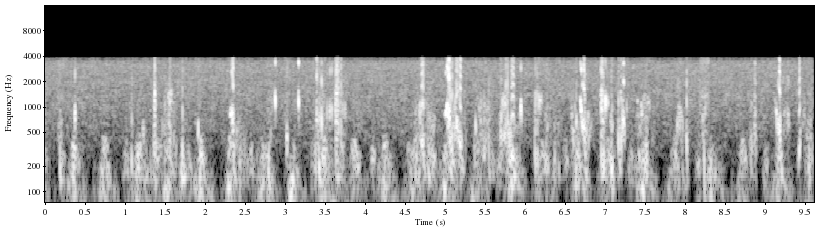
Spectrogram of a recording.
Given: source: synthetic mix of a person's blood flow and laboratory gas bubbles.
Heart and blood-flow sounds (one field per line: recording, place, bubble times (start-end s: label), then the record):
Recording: Doppler ultrasound of blood flow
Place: precordium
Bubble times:
0.00-0.03 s: bubbles
0.17-0.27 s: bubbles
0.36-0.45 s: bubbles
1.07-1.79 s: bubbles
1.90-1.98 s: bubbles
2.32-2.58 s: bubbles
2.78-2.95 s: bubbles
3.01-3.10 s: bubbles
3.17-3.24 s: bubbles
3.37-3.81 s: bubbles
4.54-4.92 s: bubbles
5.00-5.30 s: bubbles
5.38-6.02 s: bubbles
6.12-6.49 s: bubbles
6.58-6.86 s: bubbles
6.94-7.33 s: bubbles
7.37-7.66 s: bubbles
7.88-8.10 s: bubbles
8.21-8.33 s: bubbles
8.83-8.93 s: bubbles
9.13-9.34 s: bubbles
9.42-9.63 s: bubbles
From the record:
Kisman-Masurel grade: 243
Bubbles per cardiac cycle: several, 3 to 8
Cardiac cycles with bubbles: 100%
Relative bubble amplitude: loud (0.450 to 0.775)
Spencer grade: 3 (all of the cardiac periods contain showers or single bubble signals, but not dominating or overriding the cardiac motion signals)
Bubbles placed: anywhere in the cardiac cycle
